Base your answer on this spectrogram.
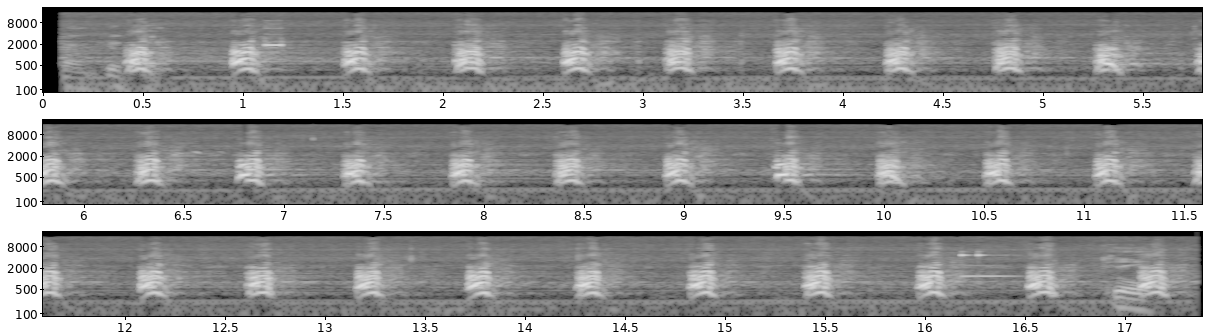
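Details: A German Shepherd barks in a steady, insistent series, about two deep barks every second, at what is described as a U.F.O.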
